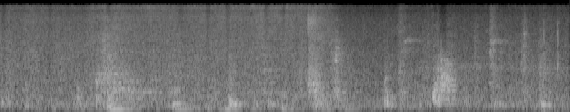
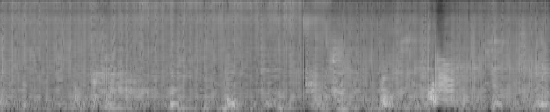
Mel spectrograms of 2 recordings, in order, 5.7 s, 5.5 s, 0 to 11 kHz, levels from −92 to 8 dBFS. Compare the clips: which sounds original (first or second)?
first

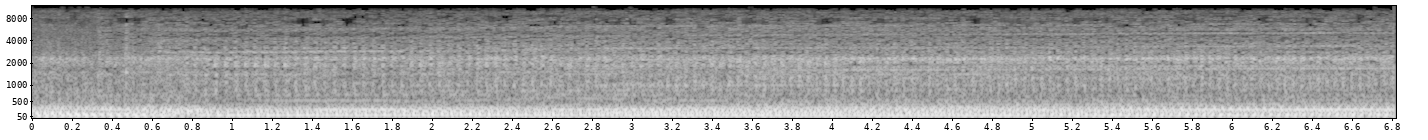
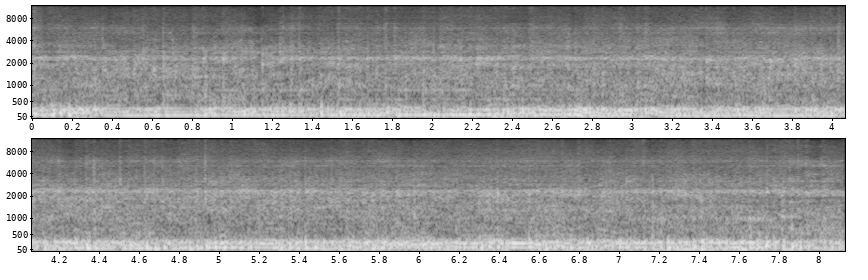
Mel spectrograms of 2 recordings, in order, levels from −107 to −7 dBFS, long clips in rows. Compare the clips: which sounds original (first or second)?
first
